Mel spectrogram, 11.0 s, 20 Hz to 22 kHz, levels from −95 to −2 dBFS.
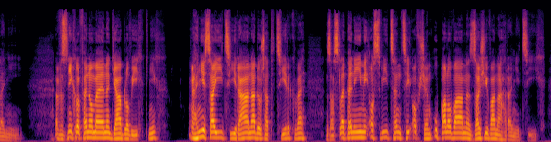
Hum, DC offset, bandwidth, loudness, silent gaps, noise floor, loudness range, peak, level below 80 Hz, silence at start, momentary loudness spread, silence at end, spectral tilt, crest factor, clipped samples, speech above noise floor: none; under 0.1%; 17 kHz; -24 LUFS; none; -56 dBFS; 3 LU; -6 dBFS; -60 dBFS; 0 s; 13 LU; 0.3 s; -4 dB/octave; 20 dB; under 0.1%; 32 dB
